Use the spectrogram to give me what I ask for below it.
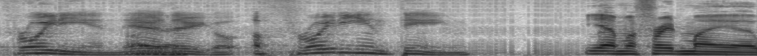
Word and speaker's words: Freudian: Fraudin, like, you know, they say Fraudin slip, like when your boobs pop out. Freudian slip? Freudian, there you go. A Freudian thing.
